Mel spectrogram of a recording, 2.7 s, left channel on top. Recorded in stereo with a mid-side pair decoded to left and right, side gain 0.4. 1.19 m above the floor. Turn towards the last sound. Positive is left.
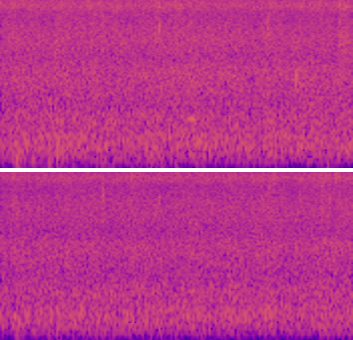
turn(degrees=30)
